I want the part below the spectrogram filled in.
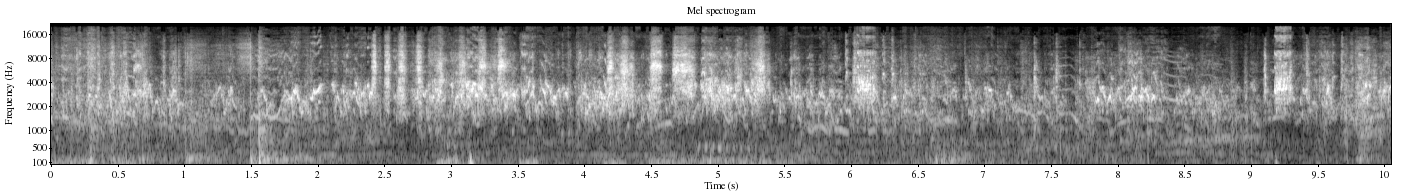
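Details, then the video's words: Colony of Australian budgerigars in an aviary, many birds chirping at once: dense, scratchy high chatter with sharp squawks and warbles overlapping continuously, rising and falling in loudness throughout. "Budgies Chirping sounds"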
